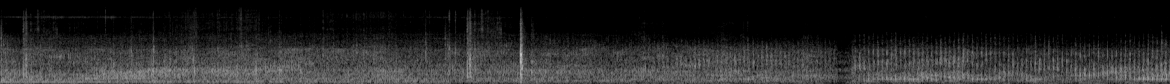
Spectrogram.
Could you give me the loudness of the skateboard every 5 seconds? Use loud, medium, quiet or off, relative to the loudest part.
loud, loud, off.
